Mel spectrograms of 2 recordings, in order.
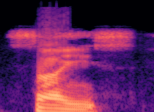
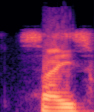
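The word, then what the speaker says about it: science: होता है इसमें देखिएगा एस के बाद सी है बोलते क्या है साइंस अस और आई की आवाज आती है सी साइलेंट हो गया साइंस बोलते हैं इसमें देखिएगा सी ई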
